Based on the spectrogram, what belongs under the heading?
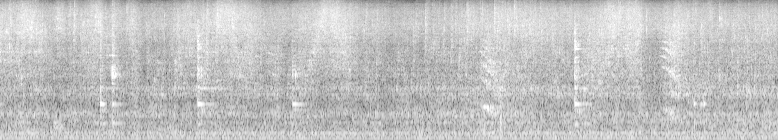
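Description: Bottle gourd pieces sizzling as they fry down in a wet onion-tomato masala in an aluminium pan. A wooden spatula stirs them, scraping and tapping the pan about once a second.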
